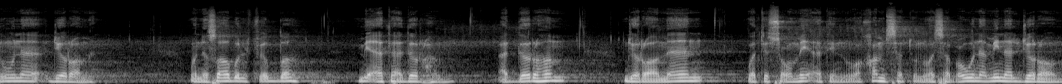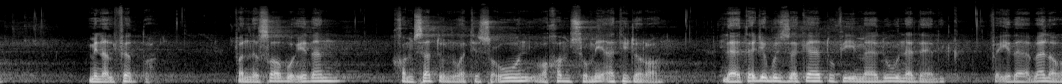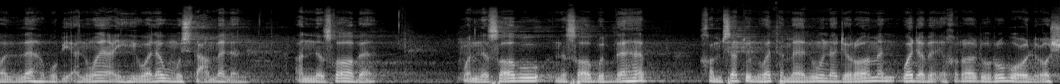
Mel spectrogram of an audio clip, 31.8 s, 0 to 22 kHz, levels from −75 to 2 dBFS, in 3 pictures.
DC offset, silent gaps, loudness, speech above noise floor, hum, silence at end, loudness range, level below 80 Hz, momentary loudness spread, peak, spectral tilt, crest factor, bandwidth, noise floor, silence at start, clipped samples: under 0.1%; none; -18 LUFS; 27 dB; none; 0 s; 3 LU; -46 dBFS; 13 LU; 0 dBFS; -5.5 dB/octave; 18 dB; 15 kHz; -44 dBFS; 0 s; under 0.1%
